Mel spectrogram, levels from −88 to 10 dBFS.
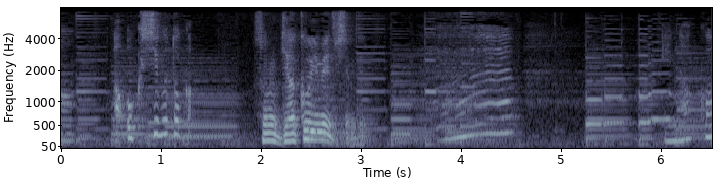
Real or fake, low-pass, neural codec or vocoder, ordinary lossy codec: real; 7.2 kHz; none; none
